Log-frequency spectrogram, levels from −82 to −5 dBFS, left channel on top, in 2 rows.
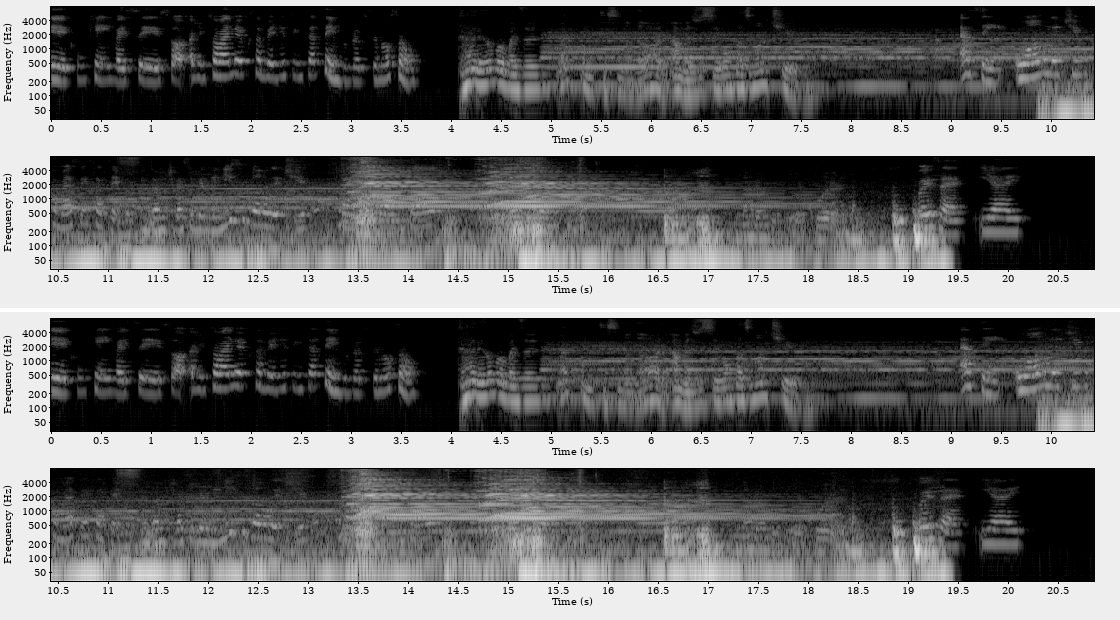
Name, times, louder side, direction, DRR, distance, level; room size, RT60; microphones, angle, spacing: voice 1, 0.0-3.7 9.1-14.3 14.9-15.8 19.1-20.1, left 2 dB, 30° left, 1.9 m, -44 dB
voice 2, 4.1-7.7 17.3-18.4, left 1 dB, 10° right, 3.5 m, -45 dB
sound 1, 4.9-16.8, left 1 dB, 15° left, 5.7 m, -46 dB
sound 2, 9.9-19.4, right 2 dB, 30° right, 1.0 m, -30 dB
10.0 x 6.7 x 2.8 m
head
